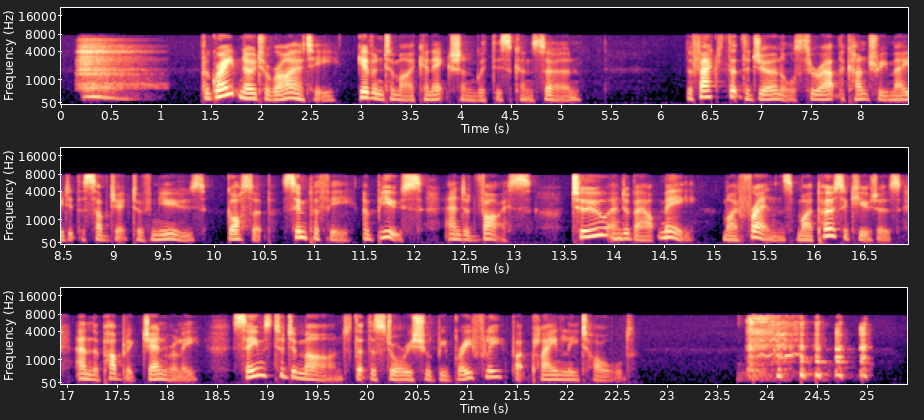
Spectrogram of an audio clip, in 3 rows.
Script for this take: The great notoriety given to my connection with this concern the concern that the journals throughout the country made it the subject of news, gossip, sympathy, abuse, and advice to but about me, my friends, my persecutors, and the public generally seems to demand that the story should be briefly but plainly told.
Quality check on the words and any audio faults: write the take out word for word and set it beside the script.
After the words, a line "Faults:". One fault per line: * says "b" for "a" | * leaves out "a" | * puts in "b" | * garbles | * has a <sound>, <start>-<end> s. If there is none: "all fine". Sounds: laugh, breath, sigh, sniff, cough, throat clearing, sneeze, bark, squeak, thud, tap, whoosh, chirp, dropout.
The great notoriety given to my connection with this concern the fact that the journals throughout the country made it the subject of news, gossip, sympathy, abuse, and advice to and about me, my friends, my persecutors, and the public generally seems to demand that the story should be briefly but plainly told.
Faults:
* has a sigh, 0.1-1.1 s
* says "fact" for "concern"
* says "and" for "but"
* has a laugh, 23.7-25.1 s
